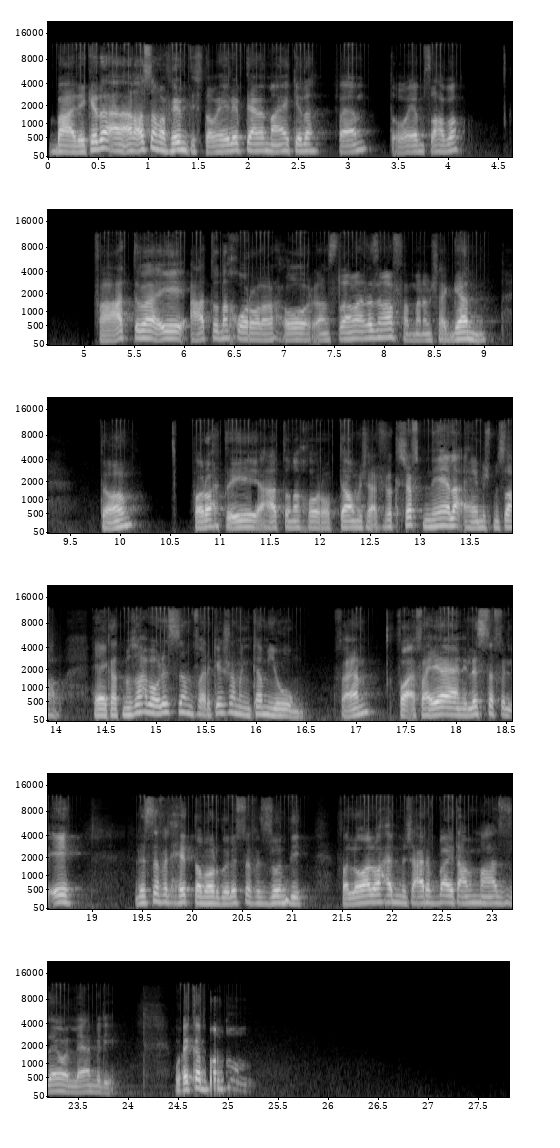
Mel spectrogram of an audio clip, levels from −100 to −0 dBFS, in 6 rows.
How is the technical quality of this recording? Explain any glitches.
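The recording has one persistent glitch. Throughout the speech, the resampler restarted on every block: each 40 ms block was rate-converted in isolation, apparently from 24 kHz to 48 kHz, so its edges lacked true neighbouring samples. The resulting small edge errors repeat at 25 Hz, a rough buzz that rides along only while speech is present.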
